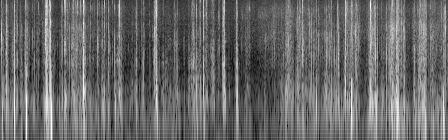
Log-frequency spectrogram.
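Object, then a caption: Sequin-covered fabric pillow. A cream sequin throw pillow, soft and stuffed and hugged up against the mic, is scratched and rubbed with fingertips and nails. The result is a dense, irregular stream of crinkly scratching and rustling, with many sharp clicks and ticks. Soft low thumps run underneath, and bright crackle rides on top.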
